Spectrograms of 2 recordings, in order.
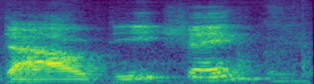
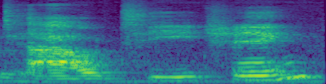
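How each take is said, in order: First: The first sounds are said as a clear D. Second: The first sounds are said as a clear T. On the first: "pronounce that T like a D" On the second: "pronounce it like a T"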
